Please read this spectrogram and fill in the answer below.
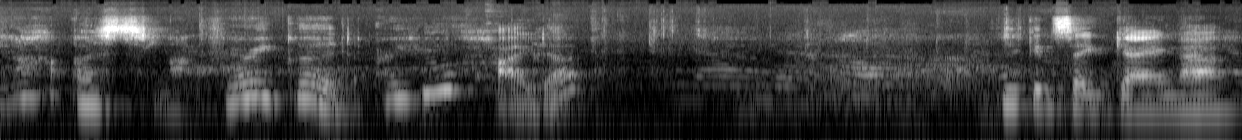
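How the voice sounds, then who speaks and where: Speaking at a very slow pace with long, frequent pauses, a woman swings very widely in pitch over noticeable background noise. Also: medium pitch for a woman. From Haida Gwaii, Canada. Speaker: storyteller. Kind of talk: language lesson for children.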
